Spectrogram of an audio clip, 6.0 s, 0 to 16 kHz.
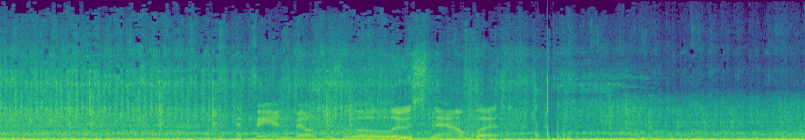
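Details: VW air-cooled 2332cc stroker flat-four (94mm pistons, 84mm crank, Engle FK42 cam, dual Weber IDF 44) in a 1966 split bus, after carb adjustments during break-in: steady even low burble, brief warbling tone, no misses or knocks; normal idle.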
